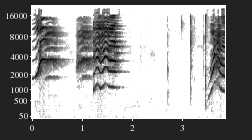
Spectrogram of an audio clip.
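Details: Pet parrot mimicking human words indoors, such as mummy, papa and radhe radhe; a steady whistled note leads into wavering, nasal syllables, a pause with faint clicks, then a rising squawky word.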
